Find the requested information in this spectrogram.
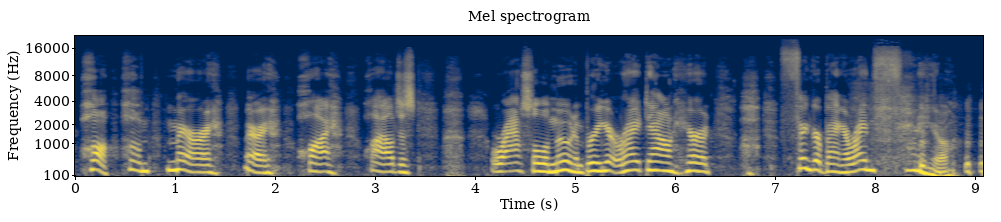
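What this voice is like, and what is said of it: Imitates another person's voice. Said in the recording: “That's not a very good Jimmy Stewart impression.”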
